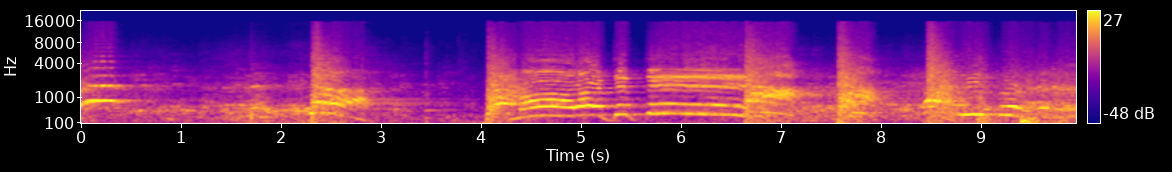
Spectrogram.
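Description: A man shouts loudly on a stage.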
